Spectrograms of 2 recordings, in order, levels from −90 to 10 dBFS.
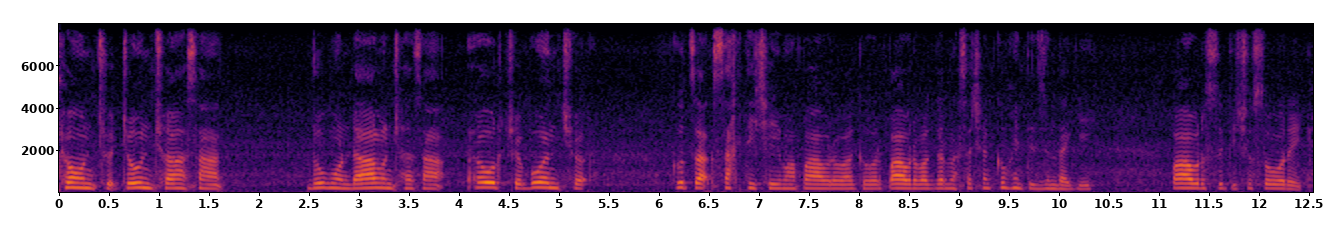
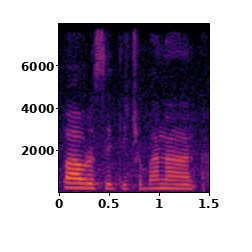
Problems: background conversations at intervals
